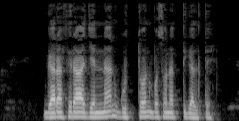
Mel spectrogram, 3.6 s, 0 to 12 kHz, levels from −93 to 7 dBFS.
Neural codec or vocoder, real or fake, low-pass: none; real; 10.8 kHz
